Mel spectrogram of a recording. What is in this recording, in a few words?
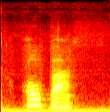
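"opa", Dutch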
